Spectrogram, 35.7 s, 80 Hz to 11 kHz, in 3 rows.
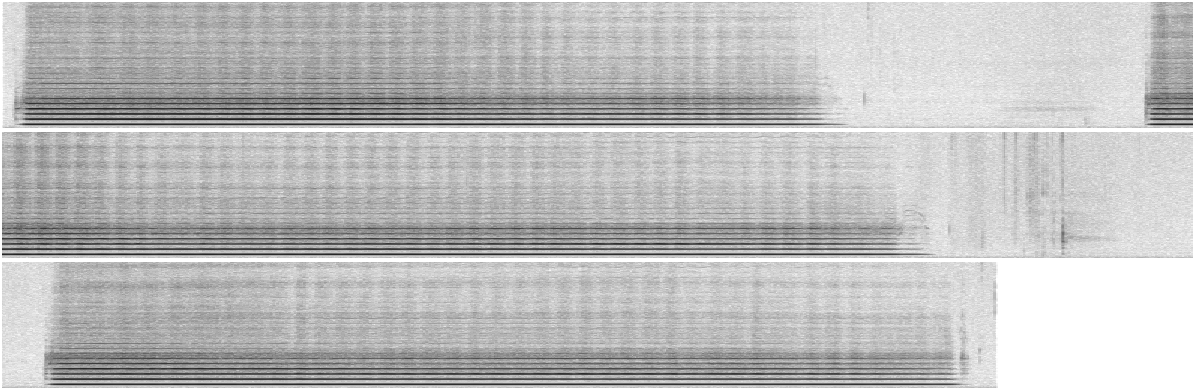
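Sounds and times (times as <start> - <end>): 
flute tuning: 0.1 - 8.4, 11.4 - 21.2, 24.3 - 33.4.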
